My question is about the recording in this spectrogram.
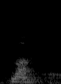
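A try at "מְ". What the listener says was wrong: Just m.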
